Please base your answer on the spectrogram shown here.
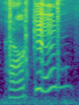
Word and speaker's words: hearken: here Ken here Ken is that harken harken yeah but it's spelled here Ken yeah here Ken he's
